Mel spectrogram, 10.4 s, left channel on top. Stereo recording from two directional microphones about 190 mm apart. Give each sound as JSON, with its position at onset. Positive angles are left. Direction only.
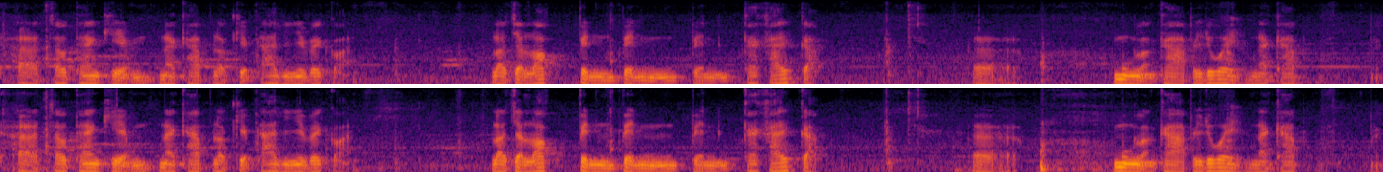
{"t": 0.1, "sound": "speech", "side_deg": -20}
{"t": 3.7, "sound": "speech", "side_deg": -25}
{"t": 7.3, "sound": "speech", "side_deg": -25}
